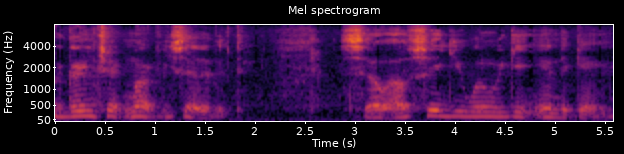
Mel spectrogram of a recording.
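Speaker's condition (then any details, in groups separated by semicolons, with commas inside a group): Cerebral palsy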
